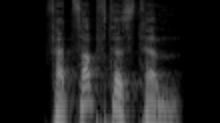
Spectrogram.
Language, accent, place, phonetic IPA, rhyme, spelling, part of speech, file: German, Germany, Berlin, [fɛɐ̯ˈt͡sɔp͡ftəstəm], -ɔp͡ftəstəm, verzopftestem, adjective, De-verzopftestem.ogg
- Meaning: strong dative masculine/neuter singular superlative degree of verzopft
